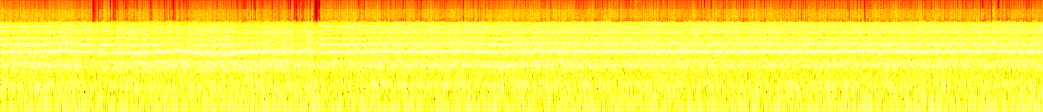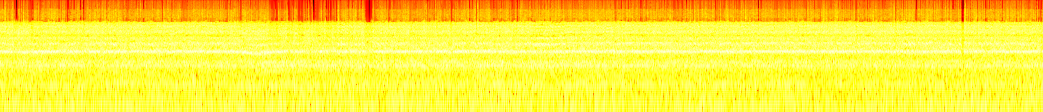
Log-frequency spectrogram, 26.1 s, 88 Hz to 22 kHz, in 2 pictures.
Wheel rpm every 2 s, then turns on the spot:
220, 220, 230, 230, 230, 230, 230, 230, 230, 230, 230, 230, 240.
none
